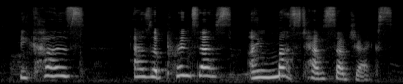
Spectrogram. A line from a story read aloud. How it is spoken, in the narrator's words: Zarya gasped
